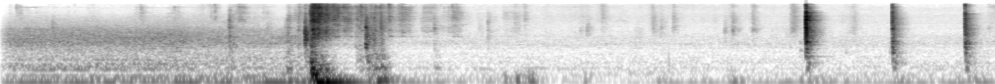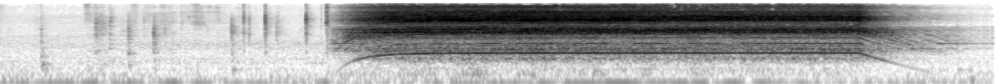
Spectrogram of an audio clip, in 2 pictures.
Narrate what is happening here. I closed the room window, walked to the light switch, turned it on, and started vacuuming.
